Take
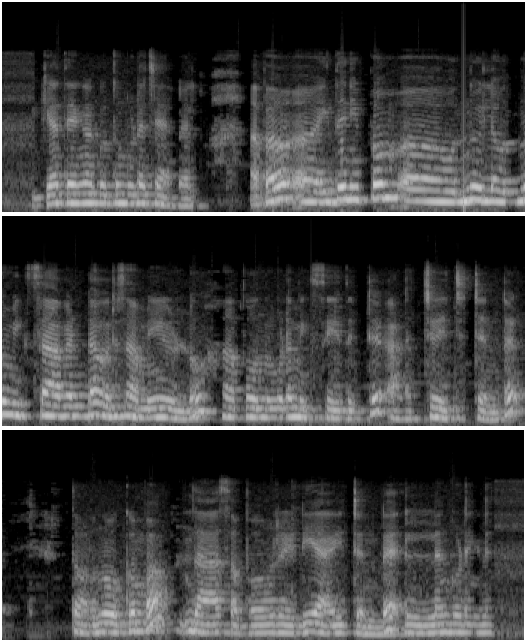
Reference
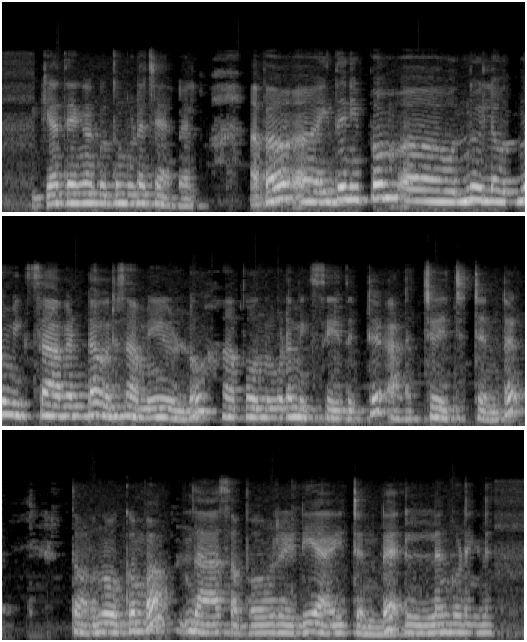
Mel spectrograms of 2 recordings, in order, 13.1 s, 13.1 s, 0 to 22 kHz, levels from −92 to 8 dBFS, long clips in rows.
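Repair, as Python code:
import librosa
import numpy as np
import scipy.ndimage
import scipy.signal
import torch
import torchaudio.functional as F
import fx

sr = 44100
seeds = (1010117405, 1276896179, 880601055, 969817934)

y = fx.fix_declip(x, sr, threshold_db=-10.5)
y = fx.fix_interpolate(y, sr, at_s=(3.84, 6.92), length_ms=8.6)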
